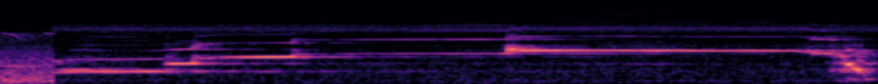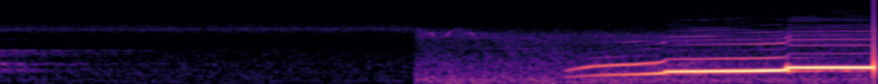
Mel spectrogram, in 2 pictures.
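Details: An elk bugling during the rut gives a rising glide that climbs into a loud, high, whistled note near the end. Earlier, stepped, wavering loon wails sound before a brief silence.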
